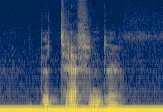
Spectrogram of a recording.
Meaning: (preposition) concerning; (verb) inflection of betreffend: 1. masculine/feminine singular attributive 2. definite neuter singular attributive 3. plural attributive
- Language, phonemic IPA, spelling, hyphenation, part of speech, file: Dutch, /bəˈtrɛfə(n)/, betreffende, be‧tref‧fen‧de, preposition / verb, Nl-betreffende.ogg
